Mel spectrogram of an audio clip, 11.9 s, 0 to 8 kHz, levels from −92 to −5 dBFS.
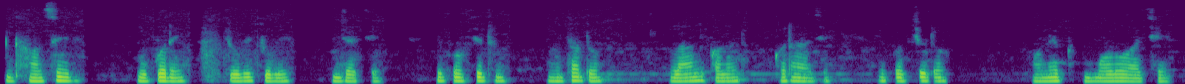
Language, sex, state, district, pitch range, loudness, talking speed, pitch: Bengali, male, West Bengal, Jhargram, 120-140 Hz, -25 LUFS, 60 wpm, 125 Hz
